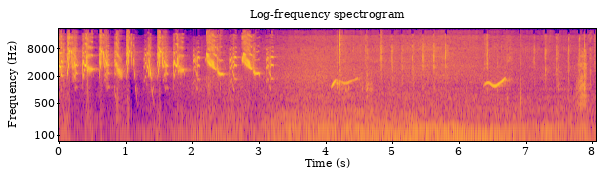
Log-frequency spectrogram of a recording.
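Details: Nias hill myna calling to prompt other mynas to sing: a rapid run of sharp, loud harsh notes for about three seconds, then two soft twisting whistles over quiet background hum.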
